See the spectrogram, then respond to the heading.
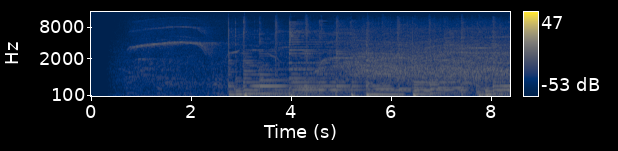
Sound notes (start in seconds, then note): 0.8 audience whistling; 2.8 soft guitar music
